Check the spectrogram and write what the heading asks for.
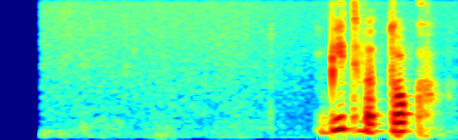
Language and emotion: Russian, neutral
